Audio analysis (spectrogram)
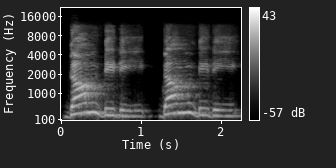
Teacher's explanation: first syllable is stressed second and third syllables are not stressed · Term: dactyl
